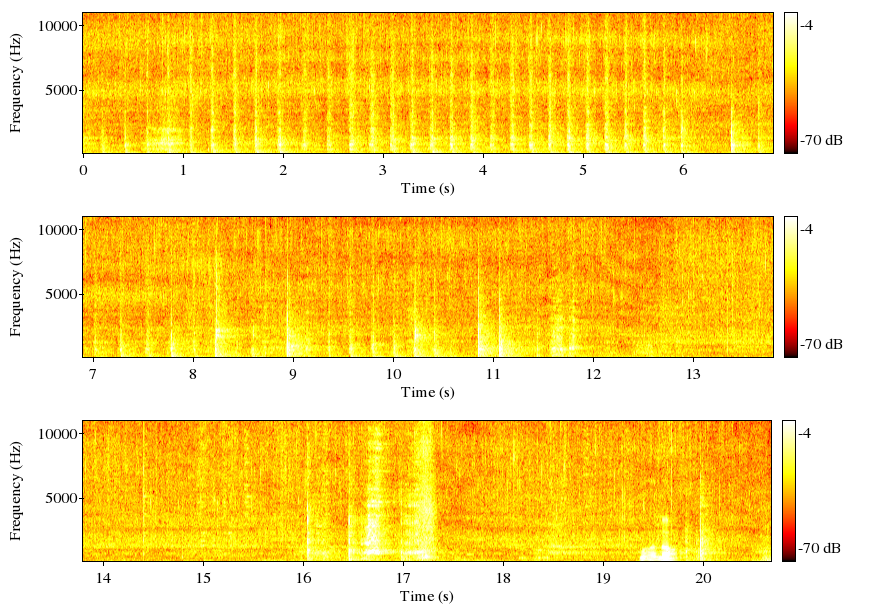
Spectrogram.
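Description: A dish simmering over low heat in a pan gives a steady bed of sizzling with dense rapid clicks and scrapes of stirring at first, then occasional louder knocks and clatters, while soft voices murmur in the background.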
